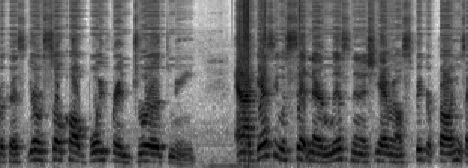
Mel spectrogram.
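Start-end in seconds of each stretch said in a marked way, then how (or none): none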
